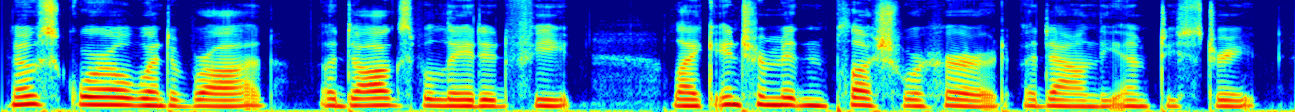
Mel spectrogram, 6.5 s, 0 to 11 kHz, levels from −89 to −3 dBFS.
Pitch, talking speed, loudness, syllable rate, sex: 195 Hz, 155 wpm, -15 LUFS, 4.9 syllables/s, female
